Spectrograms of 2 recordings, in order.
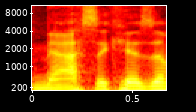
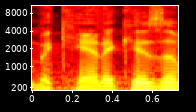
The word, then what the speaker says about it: masochism: started like this class it's actually masochism I used to call it mechanic ism I don't know why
